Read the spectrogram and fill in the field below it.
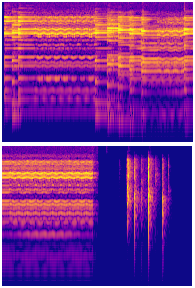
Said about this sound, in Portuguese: É. Palmas. Sabes que às vezes o barulho das ah, palmas parece outra coisa?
